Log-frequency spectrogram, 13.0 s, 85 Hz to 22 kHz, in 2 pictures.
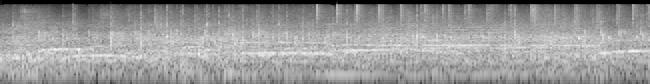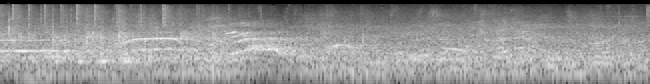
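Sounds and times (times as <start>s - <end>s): audience applause: 0.0s - 10.5s
crowd voices and calls: 0.0s - 13.0s.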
